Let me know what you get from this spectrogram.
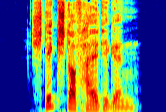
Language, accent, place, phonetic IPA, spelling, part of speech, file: German, Germany, Berlin, [ˈʃtɪkʃtɔfˌhaltɪɡn̩], stickstoffhaltigen, adjective, De-stickstoffhaltigen.ogg
- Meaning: inflection of stickstoffhaltig: 1. strong genitive masculine/neuter singular 2. weak/mixed genitive/dative all-gender singular 3. strong/weak/mixed accusative masculine singular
